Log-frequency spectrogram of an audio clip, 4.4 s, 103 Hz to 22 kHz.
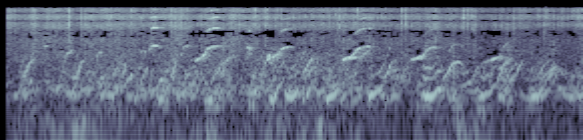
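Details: Guinea pigs, part of a household group of 29, excited over watermelon: many overlapping rising squeaky whistles, sweeping upward in quick succession about twice a second, forming a busy chorus over faint background hiss.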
